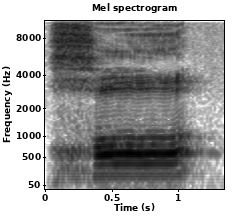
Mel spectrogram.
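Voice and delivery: खो with a heavy kh and rounded held vowel; thick, full. Shown as a demonstration. Teacher shows learners a heavy letter, thick खो held briefly. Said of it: "इसको मोटा करके पढ़ना है".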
